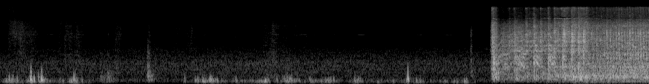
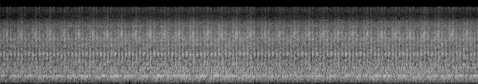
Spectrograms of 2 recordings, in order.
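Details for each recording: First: Diesel with a Delphi pump, tested with a pressure sensor screwed into the fuel line: the starter cranks about five seconds before it catches and idles, a slow start from fuel lost when the line was opened; about 55 bar pre-pump pressure after. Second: Diesel engine with a Delphi pump, checked using an in-vehicle pressure gauge: steady, even idle clatter with no misses or stumbling; supply pressure around 55 bar, judged very good.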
